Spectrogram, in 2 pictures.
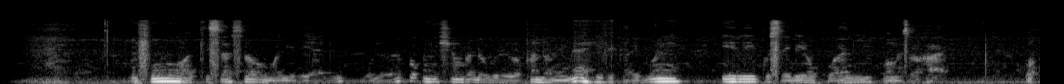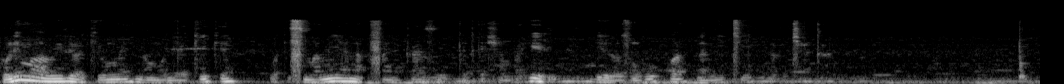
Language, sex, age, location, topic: Swahili, male, 18-24, Dar es Salaam, agriculture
